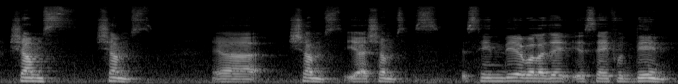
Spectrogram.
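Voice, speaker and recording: A man giving a spoken lesson on letter sounds, halting and full of fillers, sounding each letter out slowly and loudly. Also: gravelly. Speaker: Arabic teacher. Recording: echoey room with faint rumble.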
